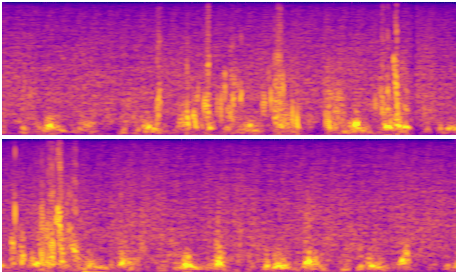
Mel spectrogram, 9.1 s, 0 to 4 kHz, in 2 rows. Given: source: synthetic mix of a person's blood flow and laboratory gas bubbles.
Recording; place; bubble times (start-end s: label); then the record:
Doppler ultrasound of blood flow; precordium
1.53-1.61 s: bubbles
1.81-2.41 s: bubbles
2.58-3.00 s: bubbles
3.20-3.36 s: bubbles
3.71-4.09 s: bubbles
4.60-4.78 s: bubbles
4.81-5.33 s: bubbles
From the record:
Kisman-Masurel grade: 222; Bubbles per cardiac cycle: several, 3 to 8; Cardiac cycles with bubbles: 10 to 50%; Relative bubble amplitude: moderate (0.250 to 0.450); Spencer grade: 2 (many but less than half of the cardiac periods contain bubble signals, singularly or in groups); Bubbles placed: only in the low amplitude regions of the cardiac cycle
